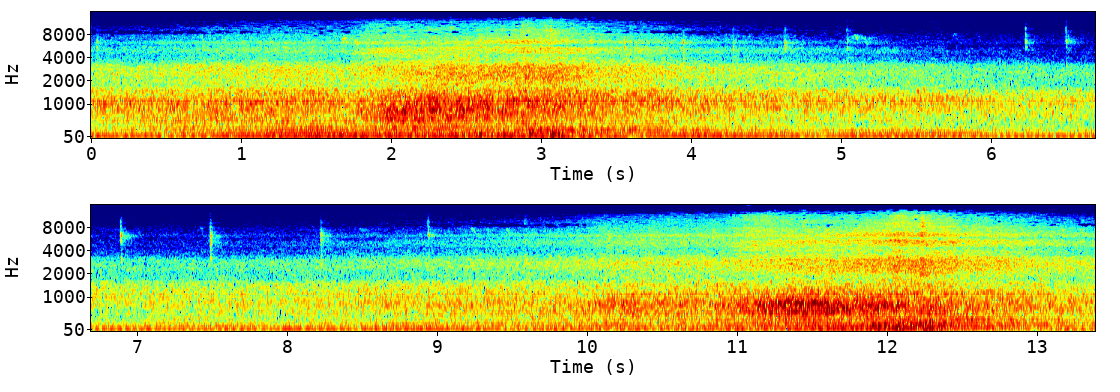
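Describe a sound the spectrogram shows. Wind rustles through tall trees outdoors, rising in gusts.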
